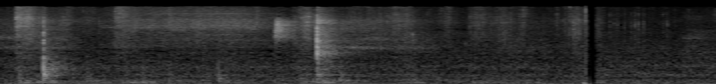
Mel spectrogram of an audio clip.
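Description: Dry puffed rice (muri) rustling as it is tossed and mixed with a spatula in a glass bowl. A few sharp clicks of the spatula against the bowl break in, the loudest about two seconds in.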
